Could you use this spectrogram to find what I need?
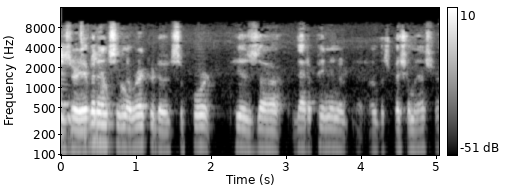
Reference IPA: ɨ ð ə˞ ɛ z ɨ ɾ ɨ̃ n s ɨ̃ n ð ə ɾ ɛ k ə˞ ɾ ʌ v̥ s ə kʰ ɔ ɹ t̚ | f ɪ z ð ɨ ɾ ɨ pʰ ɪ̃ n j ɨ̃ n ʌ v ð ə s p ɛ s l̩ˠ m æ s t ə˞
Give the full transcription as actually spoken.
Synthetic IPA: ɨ z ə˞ ɛ v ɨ ɾ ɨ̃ n s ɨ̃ n ð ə ɹ ɛ k ə˞ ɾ ʌ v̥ s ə pʰ ɔ ɹ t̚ | h ɪ z ð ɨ ɾ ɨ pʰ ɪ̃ n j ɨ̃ n ʌ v ð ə s p ɛ ʃ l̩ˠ m æ s t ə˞

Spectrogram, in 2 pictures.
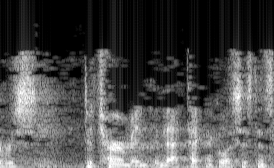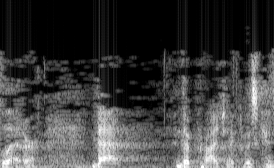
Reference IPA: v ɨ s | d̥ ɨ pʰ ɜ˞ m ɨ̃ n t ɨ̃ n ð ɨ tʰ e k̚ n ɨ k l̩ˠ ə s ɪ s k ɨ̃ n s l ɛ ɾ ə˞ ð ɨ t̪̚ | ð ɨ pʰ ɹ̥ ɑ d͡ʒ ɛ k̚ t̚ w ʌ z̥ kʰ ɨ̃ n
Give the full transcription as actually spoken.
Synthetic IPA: v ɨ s | d̥ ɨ tʰ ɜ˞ m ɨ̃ n d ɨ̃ n ð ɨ tʰ ɛ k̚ n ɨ k l̩ˠ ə s ɪ s t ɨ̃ n s l ɛ ɾ ə˞ ð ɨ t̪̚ | ð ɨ pʰ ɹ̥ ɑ d͡ʒ ɛ k̚ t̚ w ʌ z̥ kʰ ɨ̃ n

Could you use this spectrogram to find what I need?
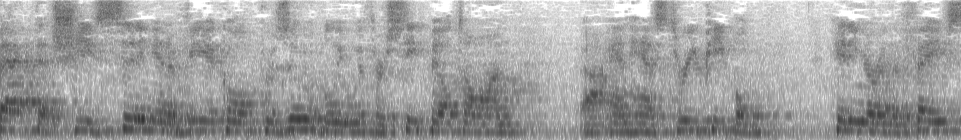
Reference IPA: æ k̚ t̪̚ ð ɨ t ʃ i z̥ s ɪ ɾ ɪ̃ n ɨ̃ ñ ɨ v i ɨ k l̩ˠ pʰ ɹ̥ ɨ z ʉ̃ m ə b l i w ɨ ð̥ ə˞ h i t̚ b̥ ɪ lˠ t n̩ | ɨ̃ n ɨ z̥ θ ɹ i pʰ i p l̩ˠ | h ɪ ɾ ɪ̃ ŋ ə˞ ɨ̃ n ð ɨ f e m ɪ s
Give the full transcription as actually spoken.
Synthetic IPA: æ k̚ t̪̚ ð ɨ t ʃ i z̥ s ɪ ɾ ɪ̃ ŋ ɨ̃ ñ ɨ v i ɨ k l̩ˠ pʰ ɹ̥ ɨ z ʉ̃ m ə b l i w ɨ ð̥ ə˞ s i t̚ b̥ ɪ lˠ t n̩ | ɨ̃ n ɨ z̥ θ ɹ i pʰ i p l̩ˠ | h ɪ ɾ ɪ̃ ŋ ə˞ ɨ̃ n ð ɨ f e ɪ s

